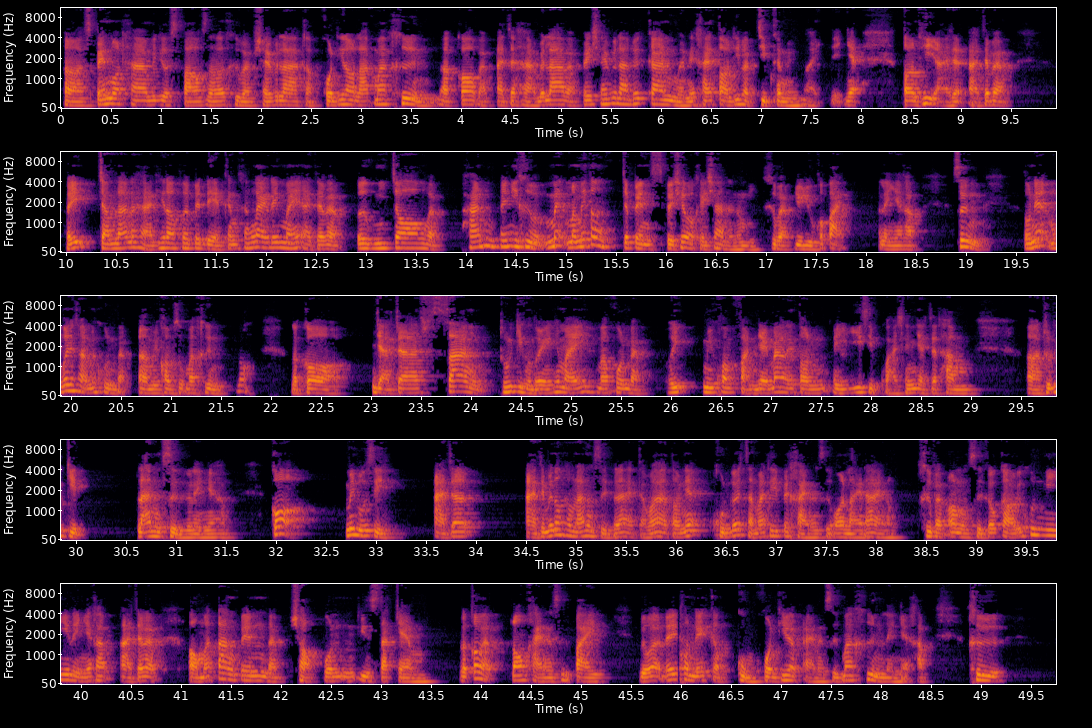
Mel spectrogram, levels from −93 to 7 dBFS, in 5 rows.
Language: Thai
